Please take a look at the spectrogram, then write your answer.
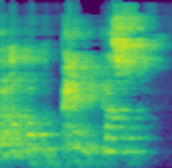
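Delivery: high slow puzzled ask; mock puzzled query; confused question. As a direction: ask as if mishearing. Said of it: "Pak Dwi kan agak-agak tidur gitu".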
